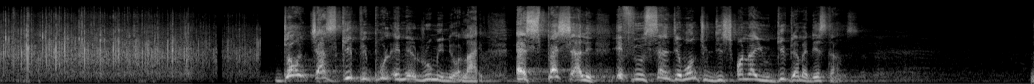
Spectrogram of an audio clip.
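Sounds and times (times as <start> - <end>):
audience clapping: 0.0 - 2.7
speech: 2.8 - 8.7.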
